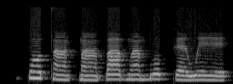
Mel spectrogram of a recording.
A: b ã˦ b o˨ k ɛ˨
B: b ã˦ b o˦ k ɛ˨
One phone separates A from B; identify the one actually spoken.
B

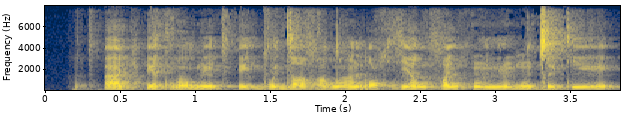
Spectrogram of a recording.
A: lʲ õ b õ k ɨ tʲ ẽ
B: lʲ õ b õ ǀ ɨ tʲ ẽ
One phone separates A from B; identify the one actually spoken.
B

